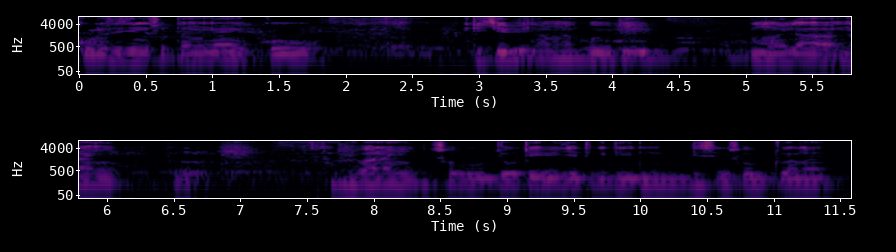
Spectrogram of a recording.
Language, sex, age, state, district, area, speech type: Odia, male, 18-30, Odisha, Balangir, urban, spontaneous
